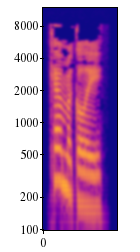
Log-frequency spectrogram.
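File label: "chemically", British English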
